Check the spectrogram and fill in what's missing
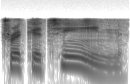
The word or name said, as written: tricotine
